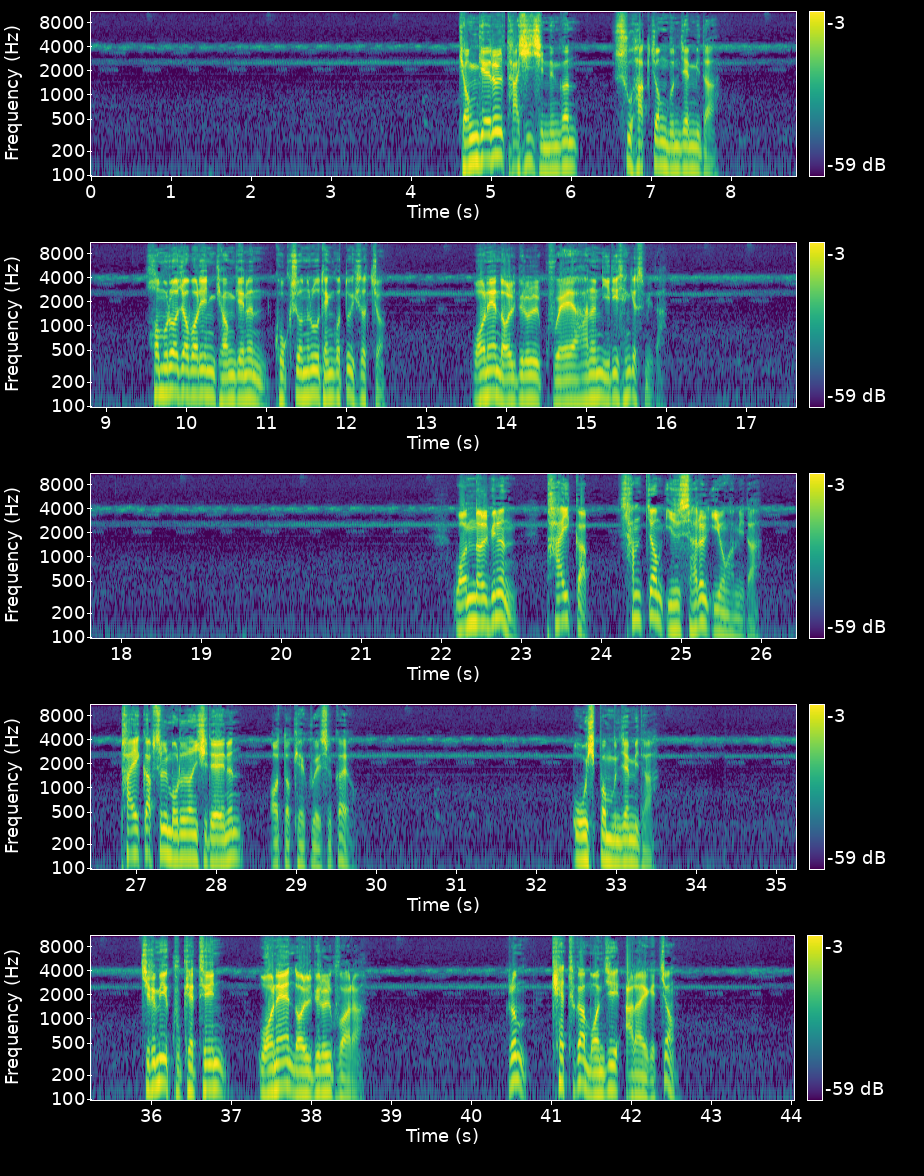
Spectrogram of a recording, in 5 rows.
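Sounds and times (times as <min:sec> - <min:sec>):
crickets trilling: 0:00.0 - 0:44.0.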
